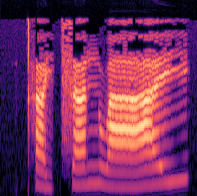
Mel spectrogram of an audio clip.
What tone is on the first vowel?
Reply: low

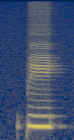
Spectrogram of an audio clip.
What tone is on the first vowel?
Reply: high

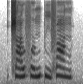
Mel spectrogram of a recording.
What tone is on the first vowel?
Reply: rising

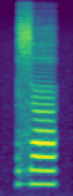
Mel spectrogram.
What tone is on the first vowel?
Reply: low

